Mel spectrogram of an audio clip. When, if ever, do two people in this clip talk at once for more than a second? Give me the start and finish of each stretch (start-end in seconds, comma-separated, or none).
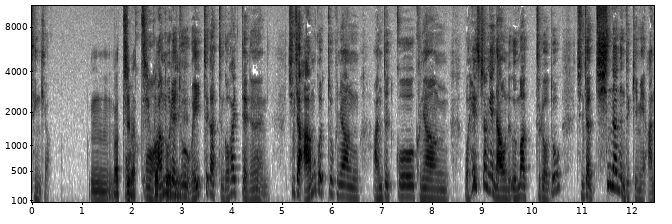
1.9-3.1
